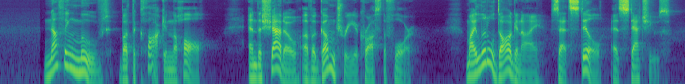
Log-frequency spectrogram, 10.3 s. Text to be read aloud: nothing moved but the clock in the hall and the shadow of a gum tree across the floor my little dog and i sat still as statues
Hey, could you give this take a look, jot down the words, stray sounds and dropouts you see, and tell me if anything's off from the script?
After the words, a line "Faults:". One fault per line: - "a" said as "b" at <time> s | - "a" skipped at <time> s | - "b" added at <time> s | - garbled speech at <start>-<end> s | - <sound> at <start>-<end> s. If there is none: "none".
nothing moved but the clock in the hall and the shadow of a gum tree across the floor my little dog and i sat still as statues
Faults:
none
